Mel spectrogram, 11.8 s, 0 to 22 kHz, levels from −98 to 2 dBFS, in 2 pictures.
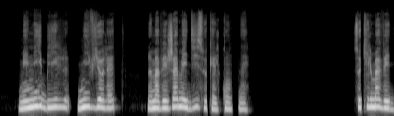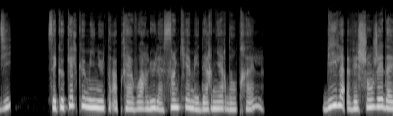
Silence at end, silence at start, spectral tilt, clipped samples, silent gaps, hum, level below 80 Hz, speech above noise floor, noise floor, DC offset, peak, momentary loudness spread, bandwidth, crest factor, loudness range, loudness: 0 s; 0.3 s; -6.5 dB/octave; under 0.1%; 1.08-1.17 s, 3.50-3.57 s, 3.80-5.31 s, 6.08-6.14 s, 7.69-7.73 s, 9.88-10.75 s; none; -84 dBFS; 56 dB; -80 dBFS; under 0.1%; -12 dBFS; 12 LU; 13.5 kHz; 14 dB; 5 LU; -25 LUFS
